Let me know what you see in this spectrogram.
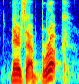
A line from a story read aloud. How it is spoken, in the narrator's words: Rush said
